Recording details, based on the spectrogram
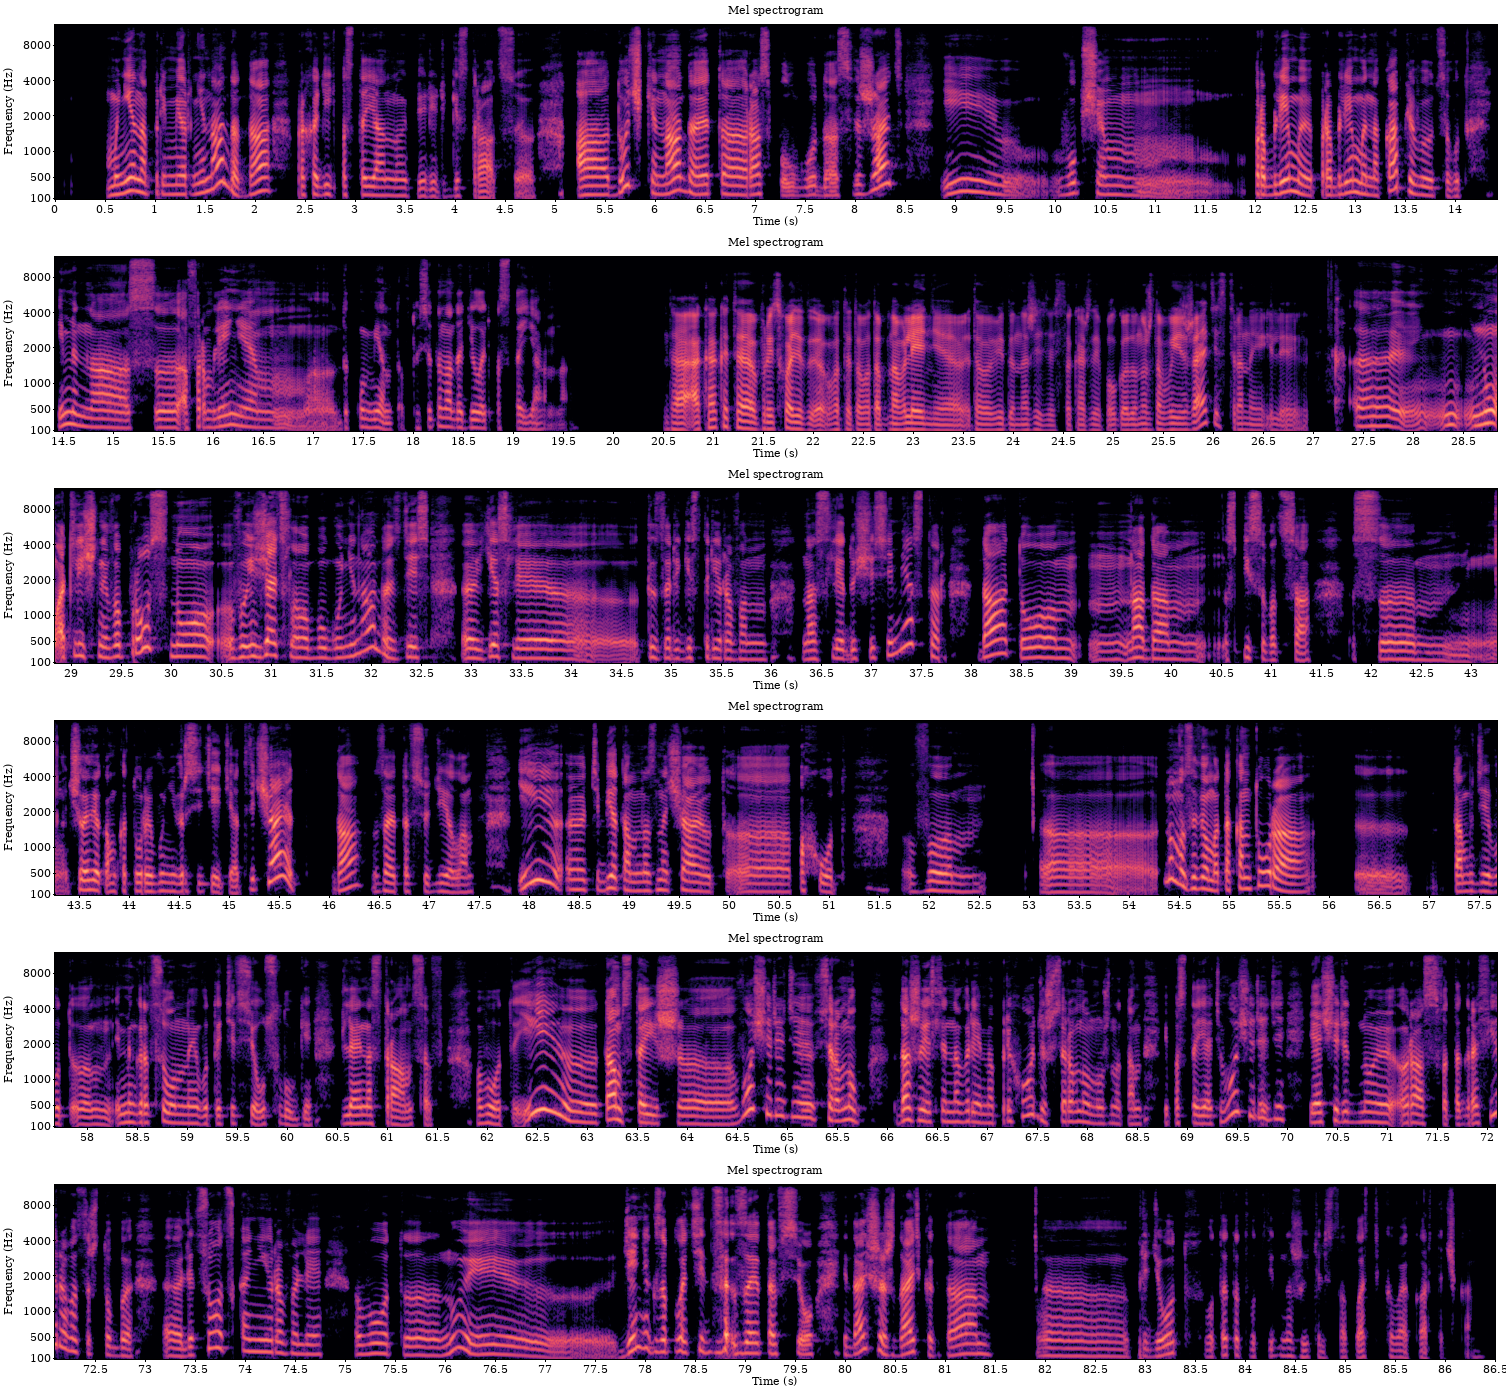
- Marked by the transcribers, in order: other background noise; tapping
- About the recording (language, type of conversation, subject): Russian, advice, С чего начать, чтобы разобраться с местными бюрократическими процедурами при переезде, и какие документы для этого нужны?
